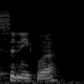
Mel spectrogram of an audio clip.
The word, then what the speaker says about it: Sonequa: Yeah, it is Saniqua. Saniqua Martin Green. But it's spelt uniquely, so Sonequa Martin-Green.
